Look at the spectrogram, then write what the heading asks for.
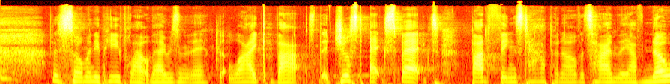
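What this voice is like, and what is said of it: Usual voice. Nothing is said of it.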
